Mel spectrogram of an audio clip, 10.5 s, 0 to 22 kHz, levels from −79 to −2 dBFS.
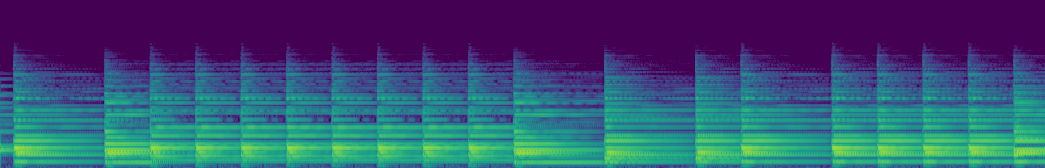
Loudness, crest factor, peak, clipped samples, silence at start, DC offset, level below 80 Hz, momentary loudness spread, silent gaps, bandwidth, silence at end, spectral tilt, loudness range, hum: -19 LUFS; 14 dB; -4 dBFS; under 0.1%; 0 s; under 0.1%; -52 dBFS; 6 LU; none; 6.6 kHz; 0 s; -8 dB/octave; 2 LU; none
